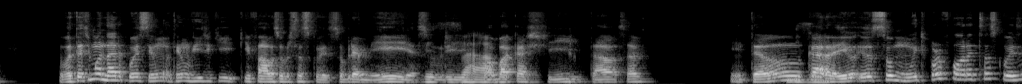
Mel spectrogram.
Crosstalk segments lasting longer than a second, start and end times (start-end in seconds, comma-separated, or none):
4.2-5.4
